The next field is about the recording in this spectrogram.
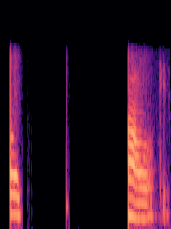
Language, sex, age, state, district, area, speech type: Tamil, female, 18-30, Tamil Nadu, Kanyakumari, rural, conversation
